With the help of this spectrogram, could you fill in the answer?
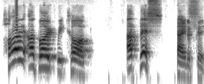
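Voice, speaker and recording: In a Scottish accent, a man speaks with lively intonation. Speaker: professional wrestler. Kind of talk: casual chat.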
